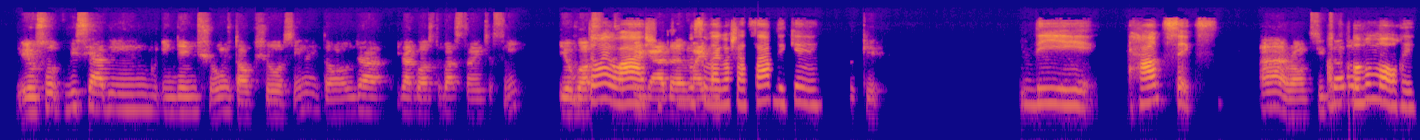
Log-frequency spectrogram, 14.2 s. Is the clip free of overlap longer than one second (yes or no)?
no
